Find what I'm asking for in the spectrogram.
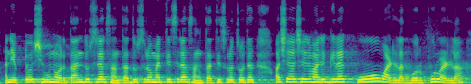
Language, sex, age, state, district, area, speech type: Goan Konkani, female, 30-45, Goa, Bardez, urban, spontaneous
